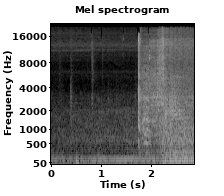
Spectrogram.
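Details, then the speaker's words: 2003 Chevy Silverado 5.3 V8 from a rollover, started outside with plugs loosely back in: sharp catch, fires right off into a steady even idle with heavy smoke, no ticking or knocking; normal start. "Look at that, fired right off. Woo, look at that smoke. Wow, that thing fired right off."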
